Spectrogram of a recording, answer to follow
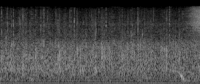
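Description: Audience applauding steadily, a dense even clatter of many hands clapping.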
